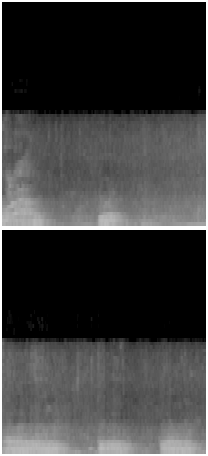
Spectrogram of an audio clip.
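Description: Adult female Steller sea lion calling: loud, hoarse calls repeated about five times in six seconds, each lasting under a second.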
